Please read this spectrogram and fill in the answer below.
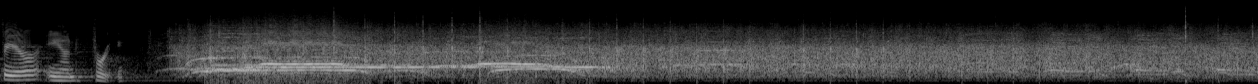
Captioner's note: applause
